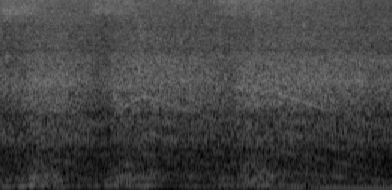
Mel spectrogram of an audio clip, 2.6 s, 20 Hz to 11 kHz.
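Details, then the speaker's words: 1940 Chevrolet Coupe gasser revving after the torque cable was moved off the frame; even revving, light regular valve-train tick, no rattle against frame: normal revving. "Right now, it looks like that torque cable was hitting the frame cuz I moved it. Now we can't hear the problem. All I hear is valve train now."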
